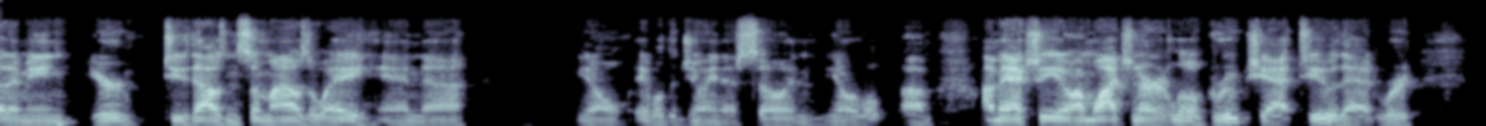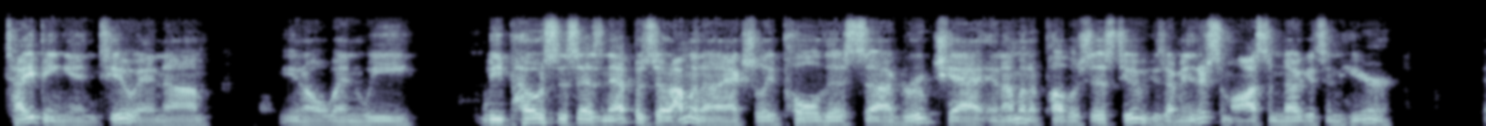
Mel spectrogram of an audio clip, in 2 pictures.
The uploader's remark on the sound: Hosted a virtual happy hour on Zoom. As an escape from the isolation as a result of COVID-19.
